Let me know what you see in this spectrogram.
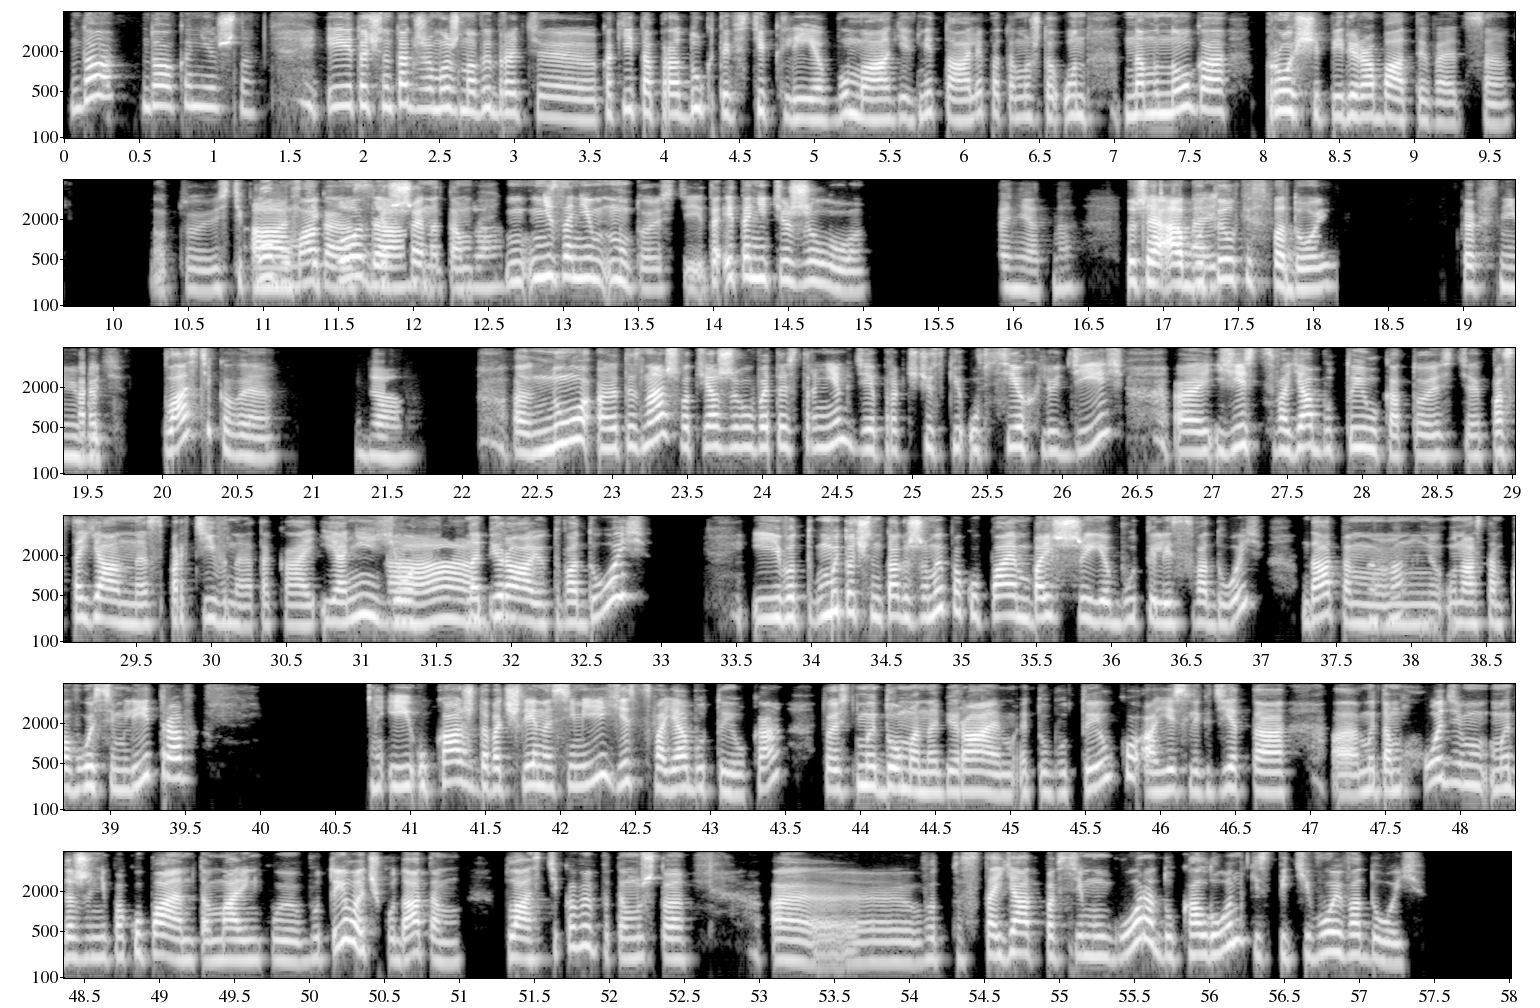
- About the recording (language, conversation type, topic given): Russian, podcast, Как можно сократить использование пластика дома?
- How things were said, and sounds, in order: tapping; other background noise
